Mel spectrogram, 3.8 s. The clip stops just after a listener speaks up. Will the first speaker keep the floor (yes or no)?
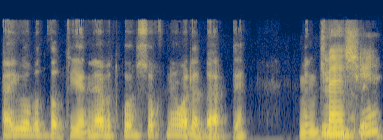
yes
